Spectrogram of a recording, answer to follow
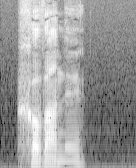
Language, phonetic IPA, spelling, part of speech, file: Polish, [xɔˈvãnɨ], chowany, noun / verb, Pl-chowany.ogg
